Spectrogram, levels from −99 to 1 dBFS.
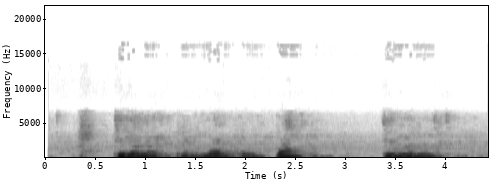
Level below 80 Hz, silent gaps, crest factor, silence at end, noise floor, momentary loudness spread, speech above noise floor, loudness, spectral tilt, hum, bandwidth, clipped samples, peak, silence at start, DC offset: -48 dBFS; none; 16 dB; 0.45 s; -52 dBFS; 11 LU; 36 dB; -18 LUFS; -10 dB/octave; none; 6.4 kHz; under 0.1%; -2 dBFS; 0.35 s; under 0.1%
